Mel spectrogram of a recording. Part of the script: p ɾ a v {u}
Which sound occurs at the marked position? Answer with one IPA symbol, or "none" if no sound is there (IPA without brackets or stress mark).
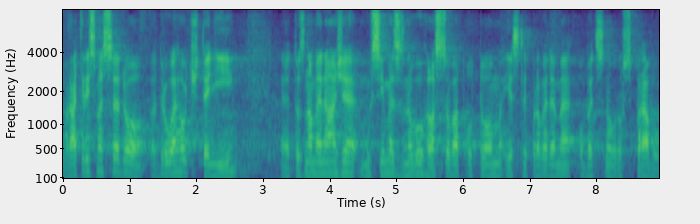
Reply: u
